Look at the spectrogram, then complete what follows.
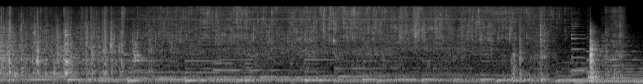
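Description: Tap water running over sliced potatoes in a stainless-steel colander as they are rinsed, with background music. Near the end a kitchen knife chops onion on a plastic cutting board.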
